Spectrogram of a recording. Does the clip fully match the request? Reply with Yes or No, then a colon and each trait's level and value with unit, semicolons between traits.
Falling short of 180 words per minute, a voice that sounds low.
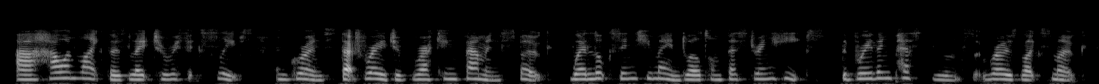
No: average, 160 wpm; high, 235 Hz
